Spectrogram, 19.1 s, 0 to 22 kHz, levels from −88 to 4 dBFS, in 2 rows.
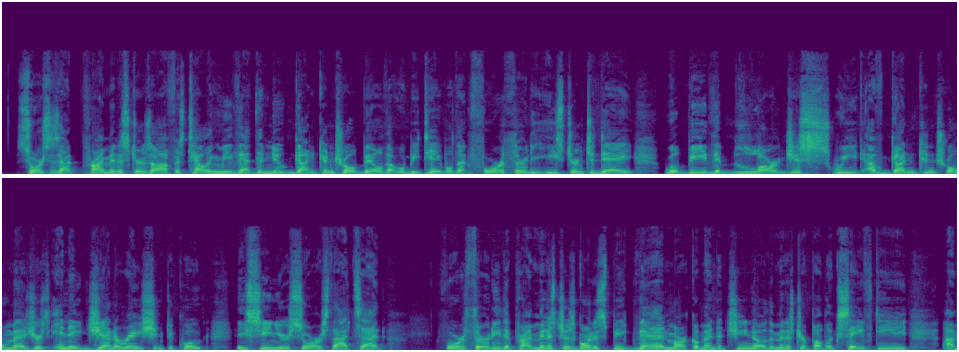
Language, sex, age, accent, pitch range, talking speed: English, male, 50-69, American, 185-215 Hz, 180 wpm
